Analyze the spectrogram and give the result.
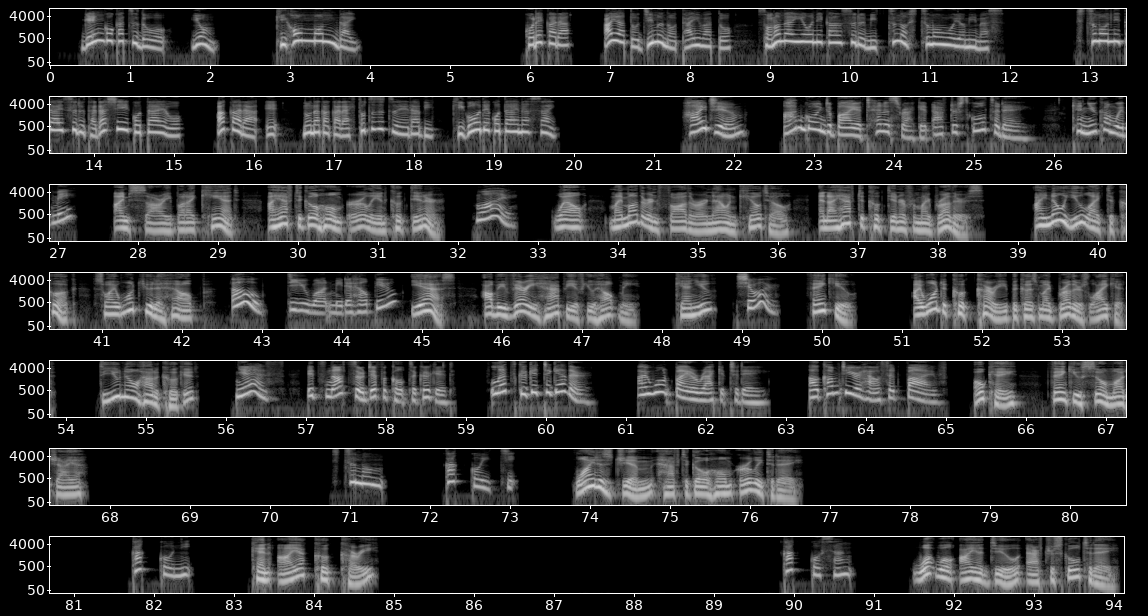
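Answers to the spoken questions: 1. Because he has to cook dinner for his brothers.
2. Yes, she can.
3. She will go to Jim's house and cook curry with him.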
